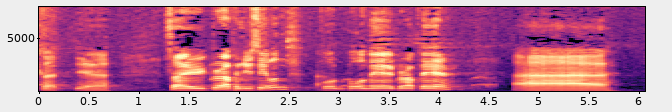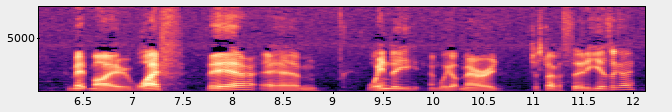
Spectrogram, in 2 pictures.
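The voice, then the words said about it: Accent with a slight twang. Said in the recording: “You've got a bit of a twang in your accent”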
